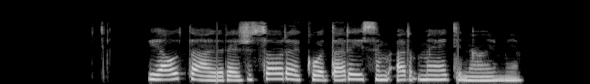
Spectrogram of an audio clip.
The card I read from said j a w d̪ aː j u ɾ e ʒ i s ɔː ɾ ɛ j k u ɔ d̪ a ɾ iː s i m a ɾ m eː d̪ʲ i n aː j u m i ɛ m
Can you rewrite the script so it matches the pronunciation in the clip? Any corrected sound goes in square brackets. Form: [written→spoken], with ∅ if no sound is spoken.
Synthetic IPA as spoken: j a w [d̪→t̪] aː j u ɾ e ʒ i s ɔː ɾ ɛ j k u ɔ d̪ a ɾ iː s i m a ɾ m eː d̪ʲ i n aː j u m i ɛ m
